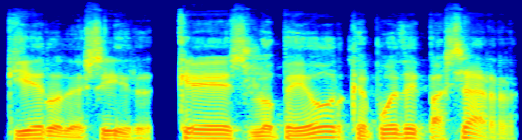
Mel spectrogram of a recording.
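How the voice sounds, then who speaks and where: A man's voice: fairly low pitch, very animated, unhurried, dry recording, studio quality. A man voicing an innocent, curious young male mage. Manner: innocent, tired sighs.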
